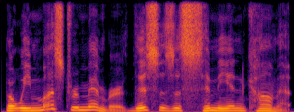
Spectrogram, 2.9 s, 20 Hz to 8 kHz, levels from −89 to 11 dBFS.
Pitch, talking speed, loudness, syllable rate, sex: 155 Hz, 185 wpm, -16 LUFS, 4.6 syllables/s, male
